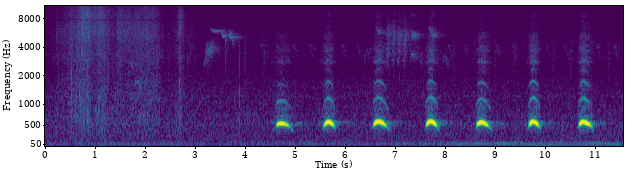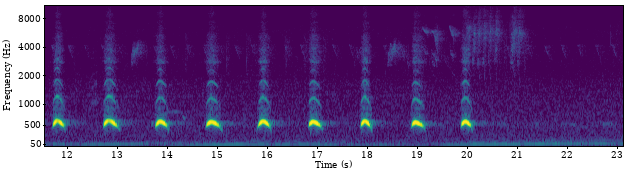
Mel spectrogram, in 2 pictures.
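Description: A man imitating a male Narina trogon's call to draw a territorial male closer: sixteen low hoots about one a second, each briefly rising and falling in pitch.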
